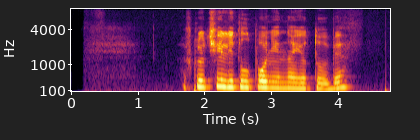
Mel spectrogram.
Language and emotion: Russian, neutral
